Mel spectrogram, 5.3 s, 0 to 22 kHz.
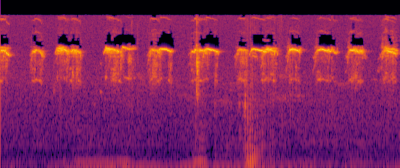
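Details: Eurasian wren in a garden in the Châtillonnais, Burgundy, France, on 2 June 2023: a steady series of short, sharp, high chirping notes, about two per second, with one soft low thump midway.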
